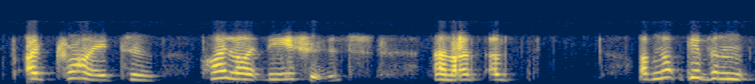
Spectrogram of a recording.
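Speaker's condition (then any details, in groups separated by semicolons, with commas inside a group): Cerebral palsy; lifelong cerebral palsy, blind, partial hearing loss, permanent wheelchair user; dictated book to steve who typed, speaks fast when in full flow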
